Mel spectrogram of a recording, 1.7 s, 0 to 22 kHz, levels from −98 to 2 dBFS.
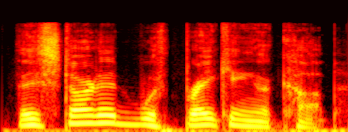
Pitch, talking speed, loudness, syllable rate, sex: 150 Hz, 205 wpm, -16 LUFS, 5.2 syllables/s, male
